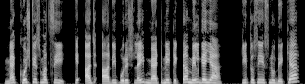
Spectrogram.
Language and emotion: Punjabi, happy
